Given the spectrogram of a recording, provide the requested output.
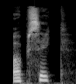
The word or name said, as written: opsigt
